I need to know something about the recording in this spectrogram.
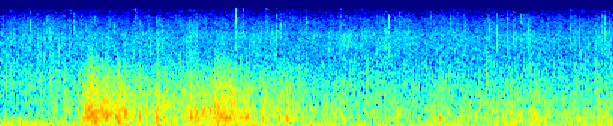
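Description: rain falling with thunder

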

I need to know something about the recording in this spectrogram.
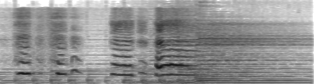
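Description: baby crying

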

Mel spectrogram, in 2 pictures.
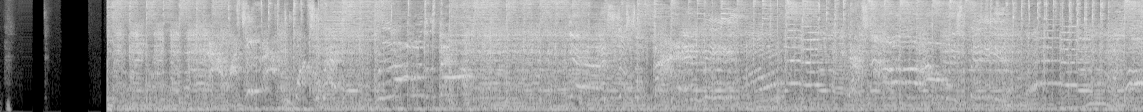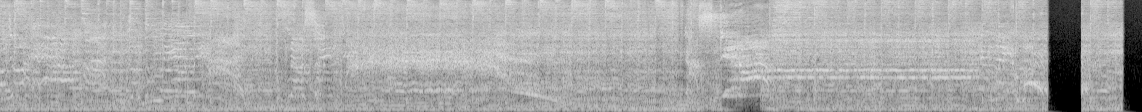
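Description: screamed vocals

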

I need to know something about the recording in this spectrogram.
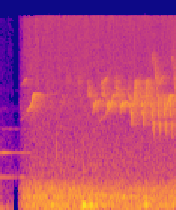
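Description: birds singing

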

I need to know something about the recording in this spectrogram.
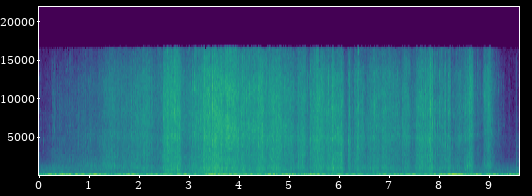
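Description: leaves rustling underfoot

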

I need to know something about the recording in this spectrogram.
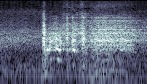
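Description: car engine starting

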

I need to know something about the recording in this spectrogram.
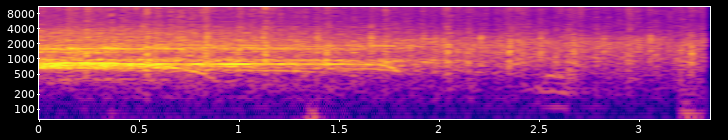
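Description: audience applause and cheering

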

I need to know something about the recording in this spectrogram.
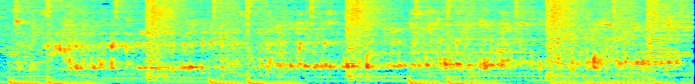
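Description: beer being poured

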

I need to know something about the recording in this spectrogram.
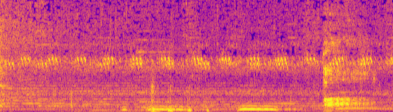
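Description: stomach gurgling

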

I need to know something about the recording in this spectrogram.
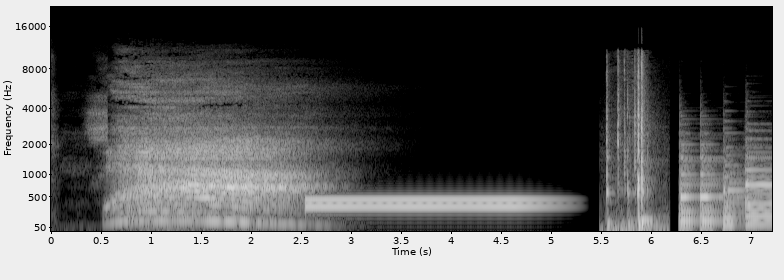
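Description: telephone tone

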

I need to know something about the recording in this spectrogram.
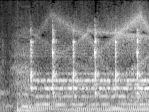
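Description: clock ticking

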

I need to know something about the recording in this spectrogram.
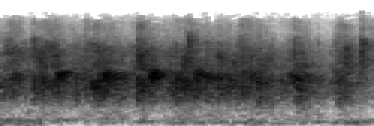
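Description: audience applauding

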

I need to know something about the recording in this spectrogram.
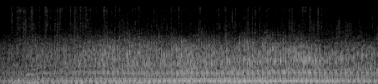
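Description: firefighting aircraft flying overhead

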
